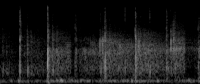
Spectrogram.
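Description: Light, scattered applause from a small congregation, a patter of separate claps welcoming a speaker to the pulpit.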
